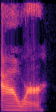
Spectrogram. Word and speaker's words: hour: We also use n for words that start with a silent h because the first sound is a vowel. For example, an hour.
